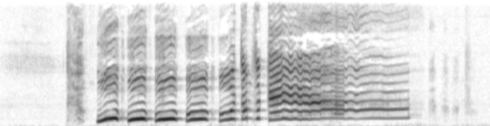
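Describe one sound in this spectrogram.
A large sea creature lets out an eerie, wavering wail.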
